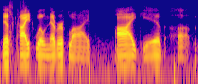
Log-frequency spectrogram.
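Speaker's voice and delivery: low, soft, slow defeated voice; glum Toad. Acted. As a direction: drag out the giving up. Toad's voice.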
